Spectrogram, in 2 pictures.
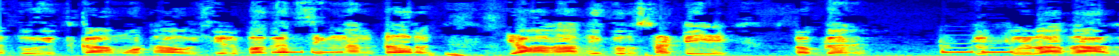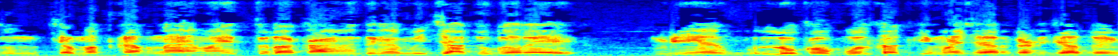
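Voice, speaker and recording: This retired government officer from Maharashtra, an older man with a Marathi accent, brags and picks a fight over a long, heated phone call that was recorded. His tone is bright and forceful, pitched on the high side.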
